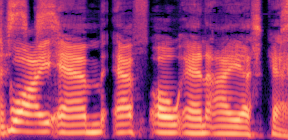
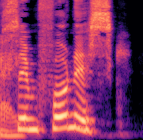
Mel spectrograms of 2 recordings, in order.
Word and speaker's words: Symfonisk: S y m f o n i s k. – Symfonisk.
